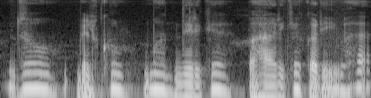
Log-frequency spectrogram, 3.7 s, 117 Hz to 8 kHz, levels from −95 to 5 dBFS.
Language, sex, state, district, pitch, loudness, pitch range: Hindi, female, Bihar, West Champaran, 165 Hz, -18 LUFS, 125-170 Hz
